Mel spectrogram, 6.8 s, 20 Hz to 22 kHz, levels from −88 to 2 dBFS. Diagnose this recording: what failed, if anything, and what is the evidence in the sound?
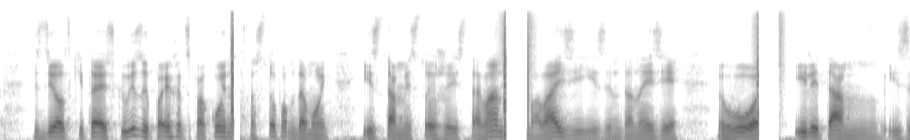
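The wireless link failed, with wireless microphone squelch dropout at 1.71 to 1.81 s (after "китайскую визу и поехать"), 3.68 to 4.06 s (after "из той же из") and 5.61 to 5.90 s. The fading FM signal raises hiss, then squelch mutes for 59, 169 and 162 ms, leaving flat gaps in the waveform and blank spectrogram columns preceded by broadband noise.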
